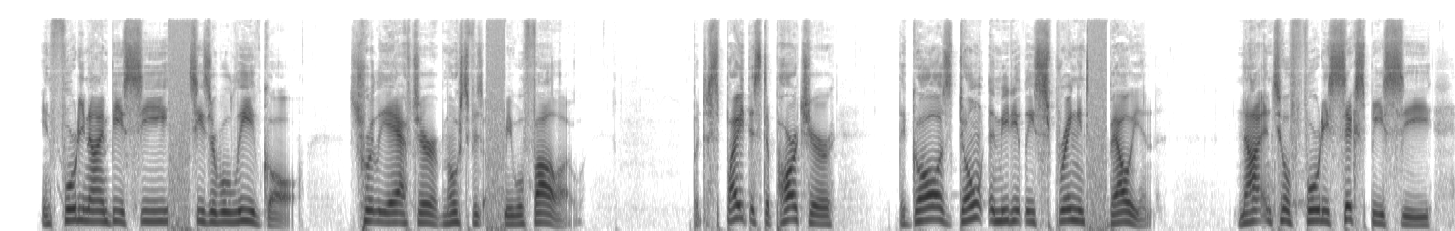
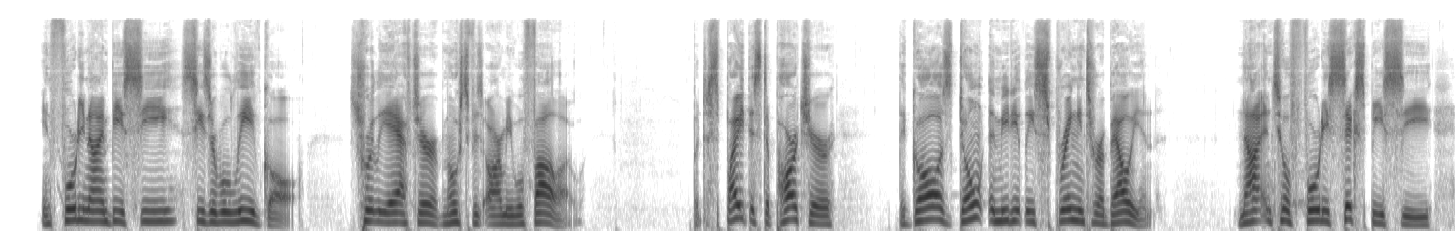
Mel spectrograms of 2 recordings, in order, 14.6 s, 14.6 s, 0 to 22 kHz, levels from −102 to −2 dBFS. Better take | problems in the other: second | audio cutting out; filled with static; at 1.5 s, at 5 s and at 11 s

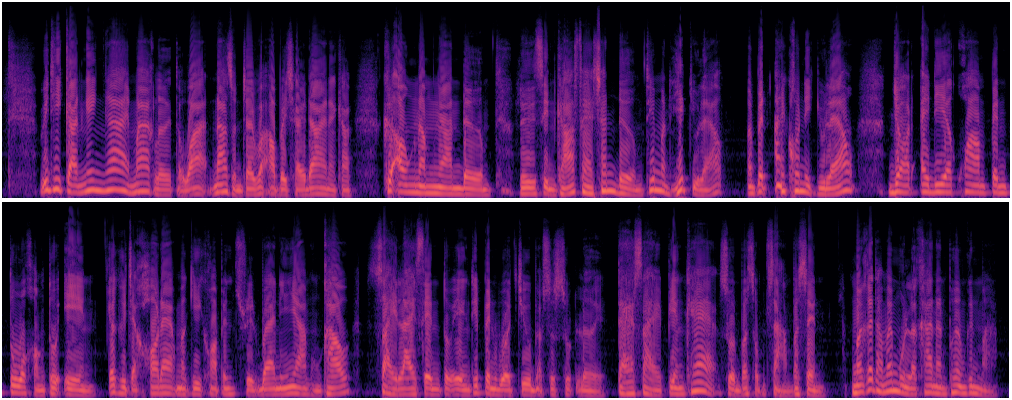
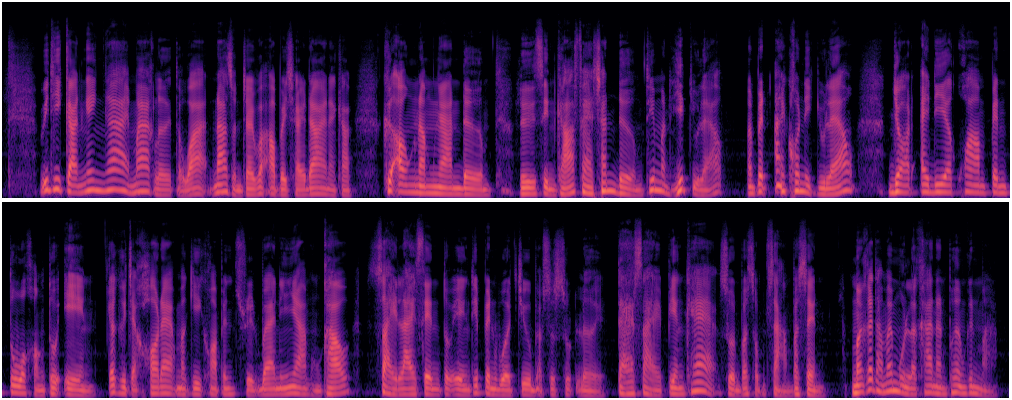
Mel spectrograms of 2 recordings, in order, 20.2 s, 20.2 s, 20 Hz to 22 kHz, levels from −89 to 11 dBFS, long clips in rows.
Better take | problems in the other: second | distortion; slight; 10 dB below the speech

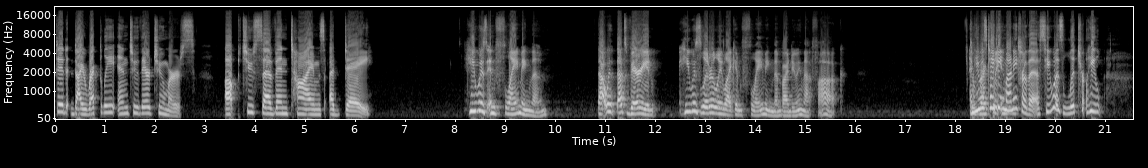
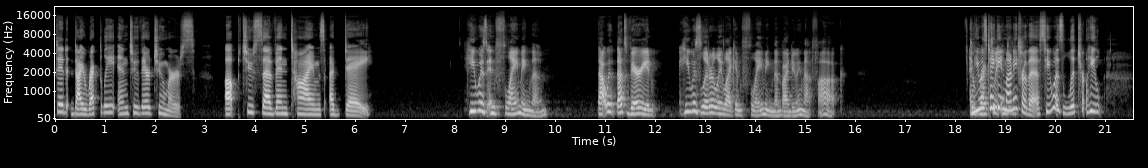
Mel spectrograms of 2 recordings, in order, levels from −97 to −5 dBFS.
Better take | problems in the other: second | distortion; slight; 3% of the sound clipped

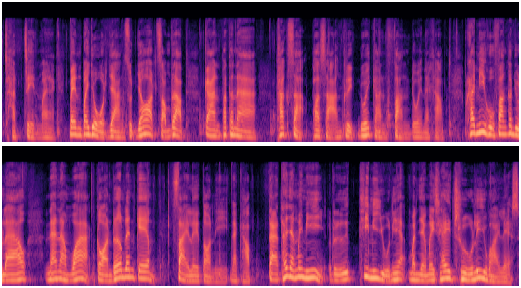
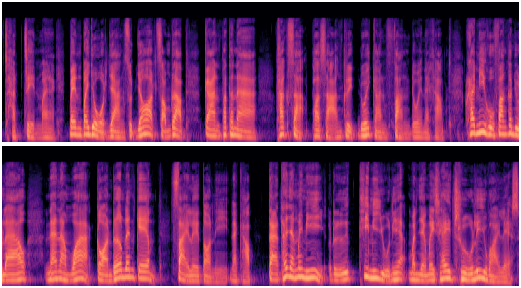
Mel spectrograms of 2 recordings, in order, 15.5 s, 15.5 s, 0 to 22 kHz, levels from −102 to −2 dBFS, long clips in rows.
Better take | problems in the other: second | household noises; faint; throughout; 25 dB below the speech

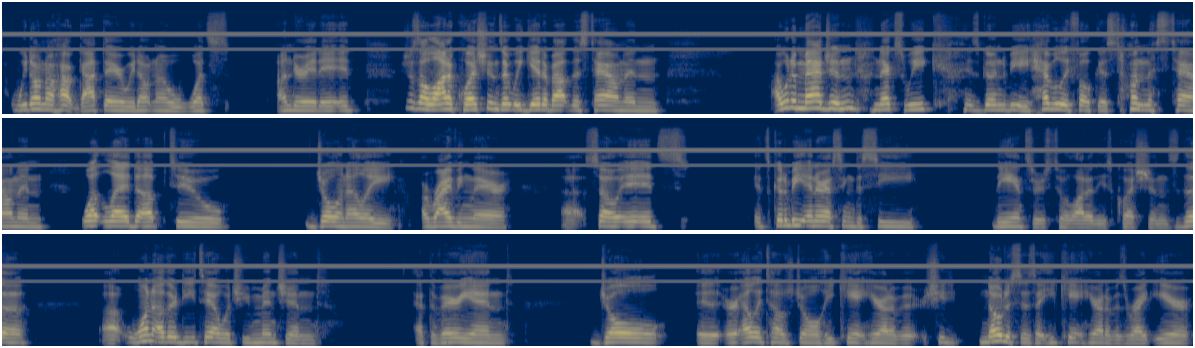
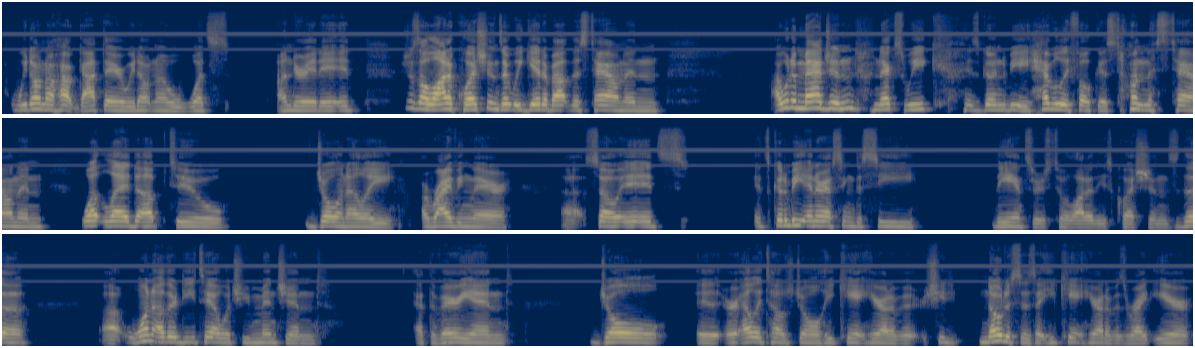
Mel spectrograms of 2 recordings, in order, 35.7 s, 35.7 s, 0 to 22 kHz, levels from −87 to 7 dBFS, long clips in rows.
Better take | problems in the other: second | high-pitched whine; loud; throughout; 6.5 kHz, 7 dB below the speech; faint in the second

